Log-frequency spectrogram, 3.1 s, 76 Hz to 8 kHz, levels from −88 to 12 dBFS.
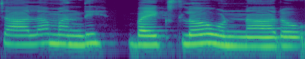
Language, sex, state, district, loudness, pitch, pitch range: Telugu, female, Andhra Pradesh, Annamaya, -15 LUFS, 245 Hz, 225-260 Hz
